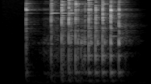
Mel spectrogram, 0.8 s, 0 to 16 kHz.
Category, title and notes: Sound effects > Other mechanisms, engines, machines
Metal Scrape 01
metal, scrape, noise, sample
